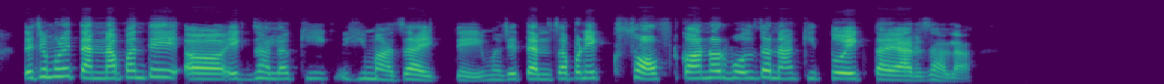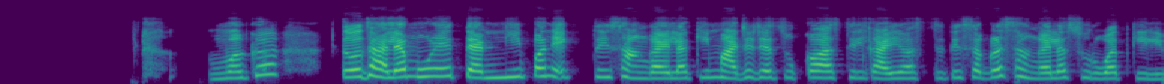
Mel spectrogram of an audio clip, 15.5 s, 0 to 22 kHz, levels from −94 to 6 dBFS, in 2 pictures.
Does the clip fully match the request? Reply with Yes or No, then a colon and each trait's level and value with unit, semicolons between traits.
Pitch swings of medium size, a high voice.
Yes: average, 3.3 semitones; very high, 290 Hz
